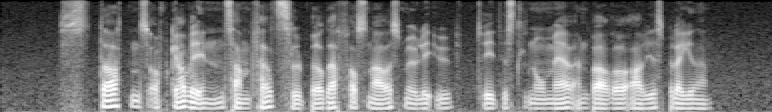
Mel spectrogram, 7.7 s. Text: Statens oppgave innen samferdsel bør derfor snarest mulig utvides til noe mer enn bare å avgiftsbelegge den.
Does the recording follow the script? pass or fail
pass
